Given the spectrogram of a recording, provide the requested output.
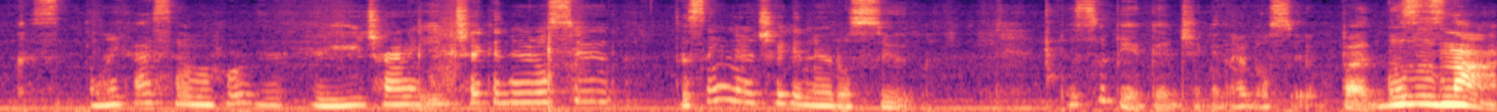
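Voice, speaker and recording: A woman talks at a fairly quick pace in an animated tone, her loudness swinging widely. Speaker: home cooking vlogger. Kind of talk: cooking tutorial. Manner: whispering briefly.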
